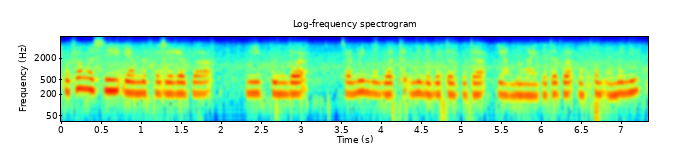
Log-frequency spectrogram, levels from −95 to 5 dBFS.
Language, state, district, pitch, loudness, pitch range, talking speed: Manipuri, Manipur, Imphal West, 215 Hz, -17 LUFS, 205-225 Hz, 105 wpm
